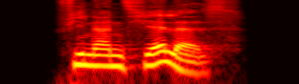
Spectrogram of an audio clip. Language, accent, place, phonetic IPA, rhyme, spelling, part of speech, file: German, Germany, Berlin, [ˌfinanˈt͡si̯ɛləs], -ɛləs, finanzielles, adjective, De-finanzielles.ogg
- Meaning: strong/mixed nominative/accusative neuter singular of finanziell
